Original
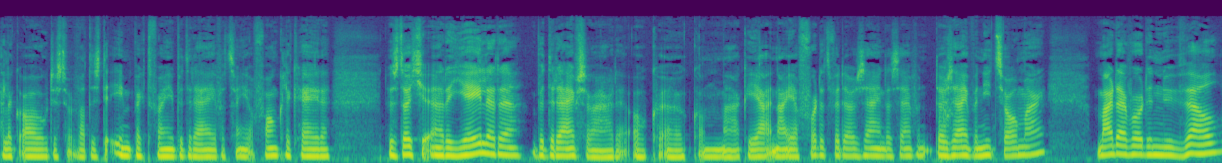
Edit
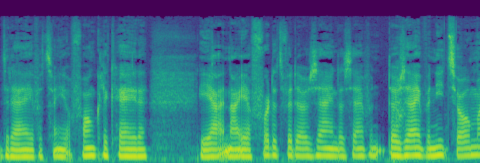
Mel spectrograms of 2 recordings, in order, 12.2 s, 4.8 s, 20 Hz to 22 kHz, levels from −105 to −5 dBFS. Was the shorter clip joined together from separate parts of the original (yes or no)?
yes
